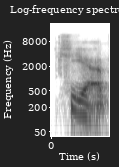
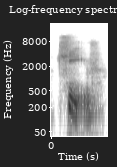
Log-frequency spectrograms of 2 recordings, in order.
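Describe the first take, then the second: First: The name is given its Russian pronunciation. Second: The name is given its Ukrainian pronunciation. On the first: The speaker calls it wrong. "We don't want to say the Russian Kiev" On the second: The speaker calls it right. "so Kiev, right?"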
